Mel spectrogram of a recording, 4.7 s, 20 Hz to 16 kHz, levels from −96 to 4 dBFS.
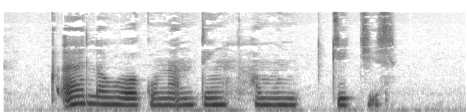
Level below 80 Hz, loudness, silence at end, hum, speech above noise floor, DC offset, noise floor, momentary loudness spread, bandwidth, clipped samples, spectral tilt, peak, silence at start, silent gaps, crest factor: -54 dBFS; -24 LUFS; 0.75 s; none; 38 dB; under 0.1%; -61 dBFS; 11 LU; 11.5 kHz; under 0.1%; -6 dB/octave; -6 dBFS; 0.5 s; none; 20 dB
